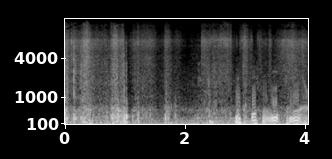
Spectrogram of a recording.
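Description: A full bag thumps into a plastic wheelie bin.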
